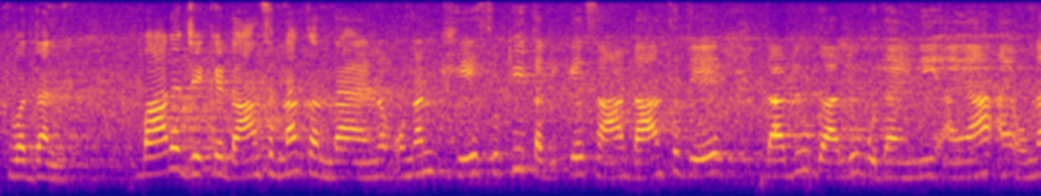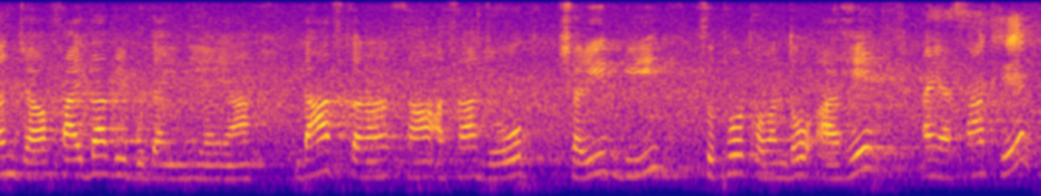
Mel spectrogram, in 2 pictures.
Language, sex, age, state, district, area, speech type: Sindhi, female, 30-45, Rajasthan, Ajmer, rural, spontaneous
